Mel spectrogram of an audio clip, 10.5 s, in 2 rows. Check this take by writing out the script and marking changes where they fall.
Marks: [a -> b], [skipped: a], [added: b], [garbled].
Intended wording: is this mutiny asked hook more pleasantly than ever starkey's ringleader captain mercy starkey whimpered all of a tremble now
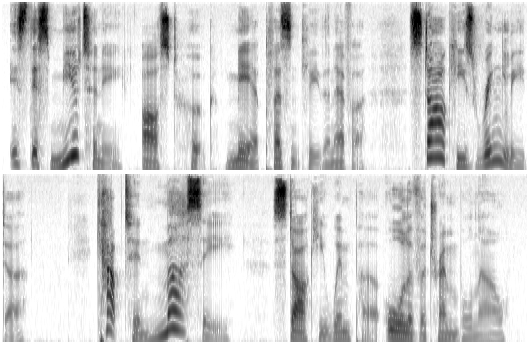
is this mutiny asked hook [more -> mere] pleasantly than ever starkey's ringleader captain mercy starkey [whimpered -> whimper] all of a tremble now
